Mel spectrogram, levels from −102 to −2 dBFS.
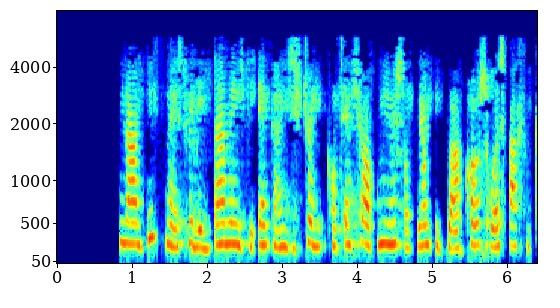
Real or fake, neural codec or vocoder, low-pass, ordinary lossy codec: fake; codec, 16 kHz, 1 kbps, X-Codec, HuBERT features, trained on general audio; 7.2 kHz; MP3, 24 kbps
